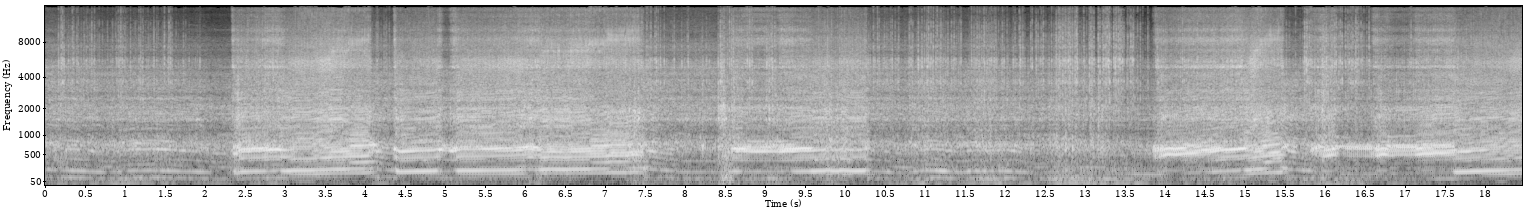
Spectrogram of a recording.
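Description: Toyota Starlet KP's 2.0-litre 3S-GE BEAMS four-cylinder on individual throttle bodies, driven hard on a sprint rally stage and heard on board the car. The engine repeatedly revs up with a rising pitch and drops back for gear changes and lifts of the throttle.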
